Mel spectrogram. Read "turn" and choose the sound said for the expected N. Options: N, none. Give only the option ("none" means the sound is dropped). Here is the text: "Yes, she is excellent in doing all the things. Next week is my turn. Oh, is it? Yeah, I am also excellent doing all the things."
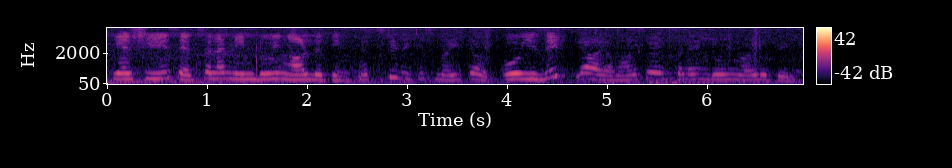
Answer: none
